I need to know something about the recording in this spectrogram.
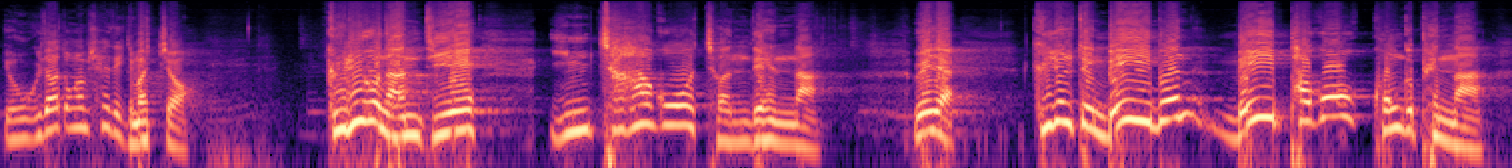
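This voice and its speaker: Animated high-pitched male lecturer. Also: moderate pace. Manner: lively, keeps asking the class questions; pleading, insistent. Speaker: real estate exam instructor. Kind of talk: exam prep lecture.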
